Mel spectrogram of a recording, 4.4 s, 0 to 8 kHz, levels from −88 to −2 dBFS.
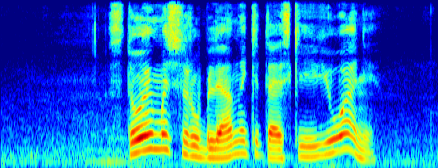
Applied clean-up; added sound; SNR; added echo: none; none; none; none.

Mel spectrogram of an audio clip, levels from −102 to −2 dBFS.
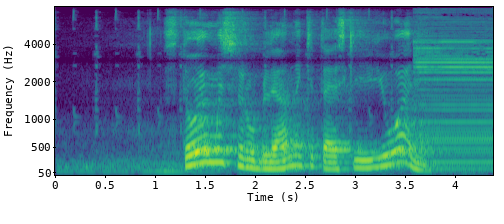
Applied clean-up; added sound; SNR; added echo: none; Alarm / Clock; 16 dB; reverberation time 0.7 s.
